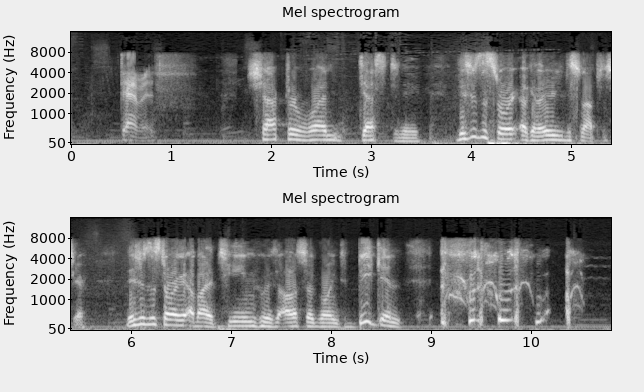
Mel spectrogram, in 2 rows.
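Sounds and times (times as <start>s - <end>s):
speech: 0.5s - 1.1s, 1.8s - 9.9s
person coughing and laughing: 8.9s - 10.6s.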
